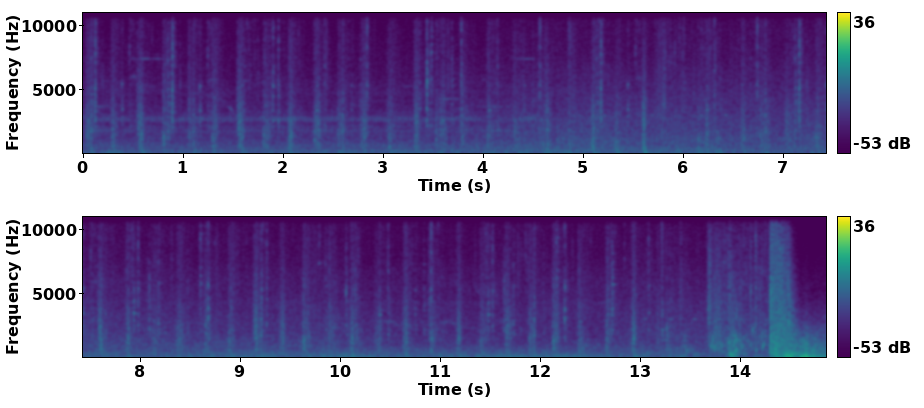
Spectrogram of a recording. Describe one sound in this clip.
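Quick footsteps run over sand and rock.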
